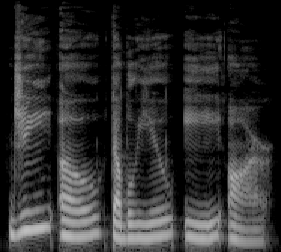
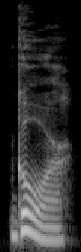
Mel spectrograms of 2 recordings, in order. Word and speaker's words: Gower: u g h golf g o w e r gore but gower as regards the street of that name with the general public h a r c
